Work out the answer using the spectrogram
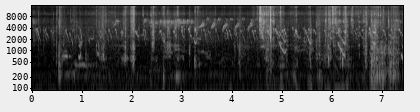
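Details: Grey francolin chicks, known locally as Irani teetar, feeding in the morning: dense, rapid high chirps and short peeps overlap continuously, mixed with sharp clicks and pecking taps, with brief louder bursts of broadband noise near the end.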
